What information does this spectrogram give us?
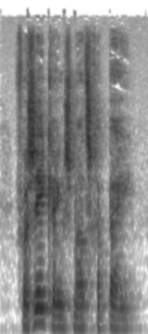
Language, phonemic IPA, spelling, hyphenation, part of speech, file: Dutch, /vərˈzeː.kə.rɪŋs.maːt.sxɑˌpɛi̯/, verzekeringsmaatschappij, ver‧ze‧ke‧rings‧maat‧schap‧pij, noun, Nl-verzekeringsmaatschappij.ogg
- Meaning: an insurance company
